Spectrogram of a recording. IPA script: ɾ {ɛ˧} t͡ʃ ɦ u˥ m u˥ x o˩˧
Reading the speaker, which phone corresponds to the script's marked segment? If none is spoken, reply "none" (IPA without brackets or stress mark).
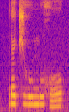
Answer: ɛ˧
